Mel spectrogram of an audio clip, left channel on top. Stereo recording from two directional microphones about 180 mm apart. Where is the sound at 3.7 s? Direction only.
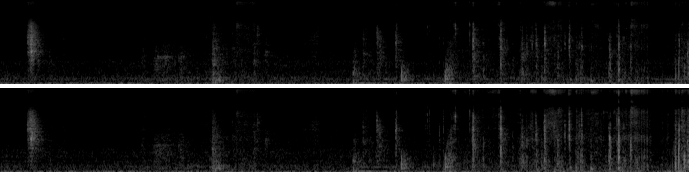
50° right (ahead or behind).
